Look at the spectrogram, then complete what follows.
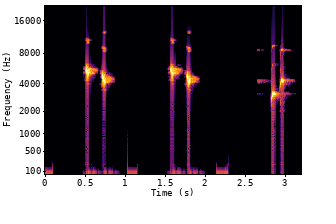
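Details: European goldfinch, song of the clean (limpio) style, recorded 2023: three paired high notes, each pair a sharp chirp then a slightly lower twitter, spaced about a second apart, in otherwise silent surroundings.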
